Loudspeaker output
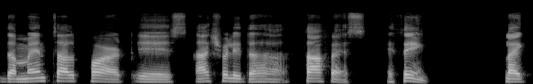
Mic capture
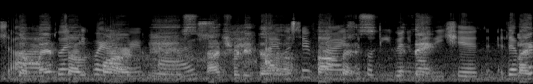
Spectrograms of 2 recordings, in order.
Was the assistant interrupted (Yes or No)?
Yes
